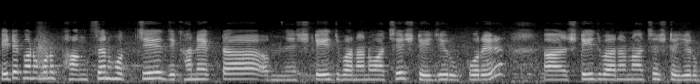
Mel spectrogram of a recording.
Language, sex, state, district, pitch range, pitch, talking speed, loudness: Bengali, female, Bihar, Katihar, 220-250 Hz, 230 Hz, 160 wpm, -15 LUFS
